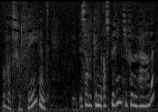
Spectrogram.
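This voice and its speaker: A woman acting in a radio drama as a polite, solicitous librarian with a gentle, helpful manner. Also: sits high, lively intonation, brisk, heavy background noise. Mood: concerned.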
